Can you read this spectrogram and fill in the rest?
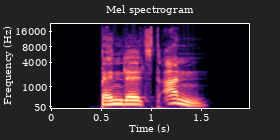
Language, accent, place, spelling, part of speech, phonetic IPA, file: German, Germany, Berlin, bändelst an, verb, [ˌbɛndl̩st ˈan], De-bändelst an.ogg
- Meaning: second-person singular present of anbändeln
